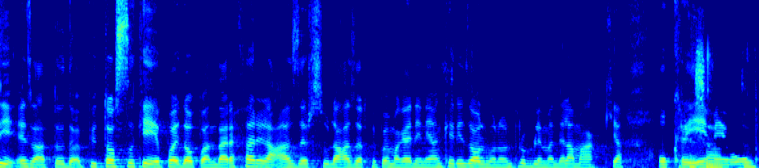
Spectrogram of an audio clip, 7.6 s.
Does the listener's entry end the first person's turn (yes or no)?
no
